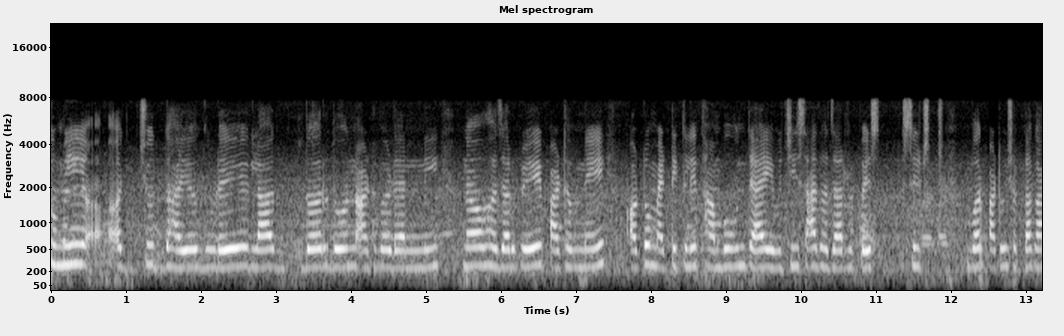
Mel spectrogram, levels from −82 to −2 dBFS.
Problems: constant background noise, background conversations at intervals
